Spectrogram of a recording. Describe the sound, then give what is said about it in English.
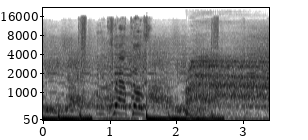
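A loud crowd roars and cheers, with whoops and shouting voices rising over a dense, steady wall of noise that fills the whole clip. “And the crowd goes.”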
